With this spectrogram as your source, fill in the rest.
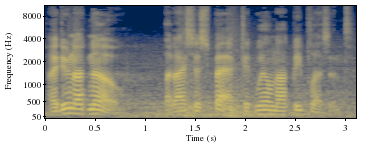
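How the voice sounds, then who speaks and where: A man's voice: lowish voice, moderate pace, heavy background noise, close to an everyday voice. A man playing a logical, formal starship first officer with precise wording in a cinematic video game. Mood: measured, formal. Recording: loud music behind the voice.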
